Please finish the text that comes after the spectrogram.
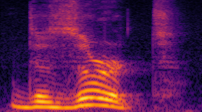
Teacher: postre se pronuncia dessert, con Z, aun cuando tiene una doble S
